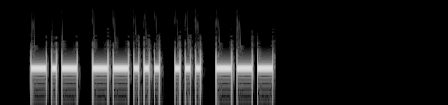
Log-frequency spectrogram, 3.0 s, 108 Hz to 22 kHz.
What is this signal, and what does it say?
Morse code, heard as a keyed tone, about 34 wpm, 700 Hz. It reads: K7SO
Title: NA SOTA Activator Callsigns 35wpm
